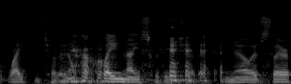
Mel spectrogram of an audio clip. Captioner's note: laughing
